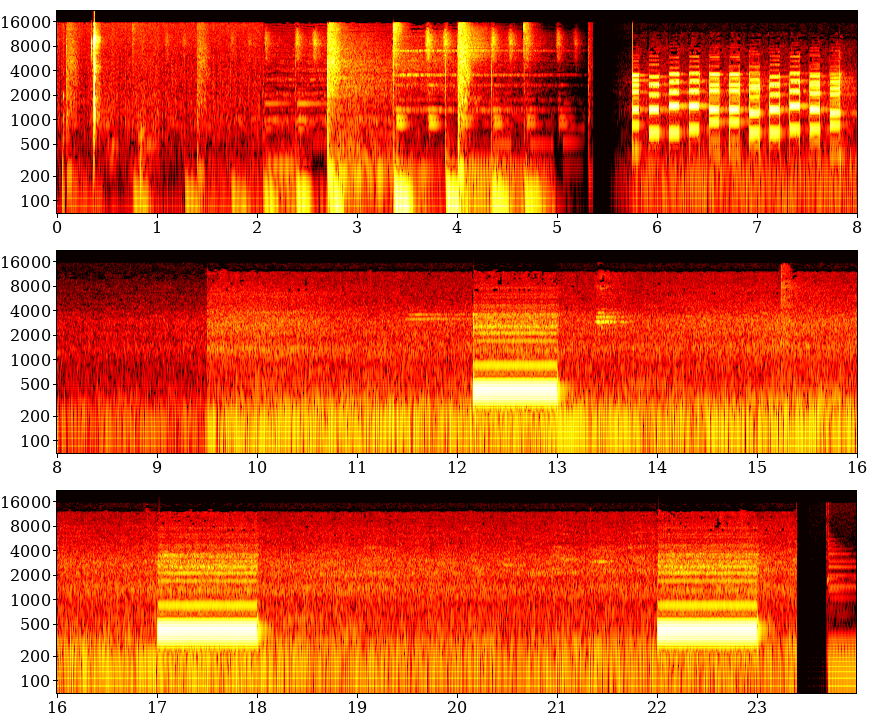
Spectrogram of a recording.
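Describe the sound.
A telephone call being dialed. A rapid run of keypad tones is followed by three long, evenly spaced ringing tones over a low, steady rumble.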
